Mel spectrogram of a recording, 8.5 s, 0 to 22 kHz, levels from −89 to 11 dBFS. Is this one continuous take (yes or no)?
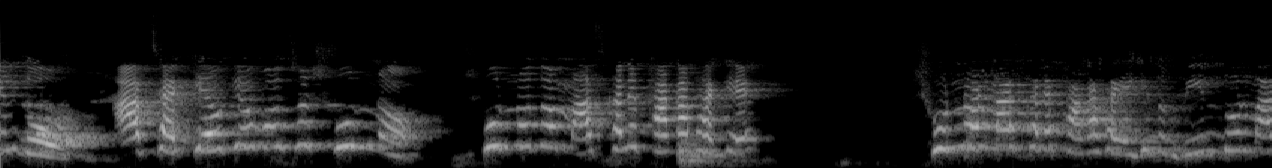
yes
